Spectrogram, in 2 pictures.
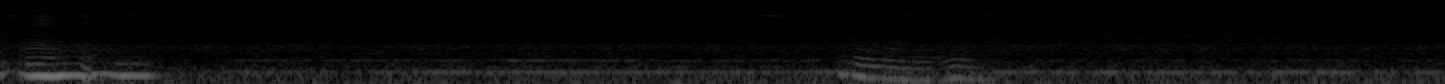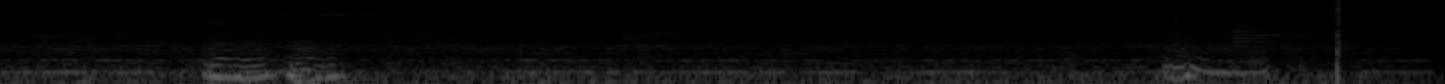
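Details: A sleeping flat-nosed male cat snoring loudly indoors: low, rumbling snores about every four seconds, each short breath rasping, with quiet room noise between.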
